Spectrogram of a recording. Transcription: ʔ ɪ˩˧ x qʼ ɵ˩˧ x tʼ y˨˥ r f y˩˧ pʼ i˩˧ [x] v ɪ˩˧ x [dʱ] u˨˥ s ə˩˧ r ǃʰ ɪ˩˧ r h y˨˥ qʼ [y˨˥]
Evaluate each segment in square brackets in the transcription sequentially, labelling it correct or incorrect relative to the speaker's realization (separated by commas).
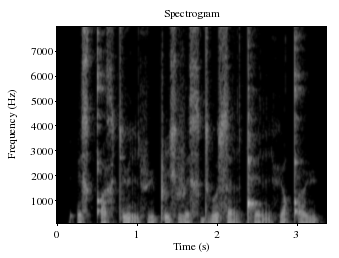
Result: correct, correct, incorrect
